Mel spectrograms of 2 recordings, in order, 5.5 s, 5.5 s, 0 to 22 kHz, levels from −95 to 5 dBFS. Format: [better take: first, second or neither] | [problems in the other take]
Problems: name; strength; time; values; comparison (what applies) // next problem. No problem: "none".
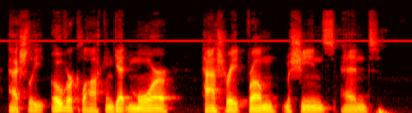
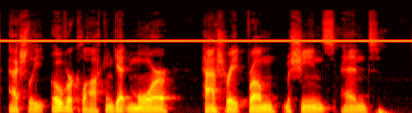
first | high-pitched whine; loud; throughout; 5 kHz, 5 dB below the speech; faint in the first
